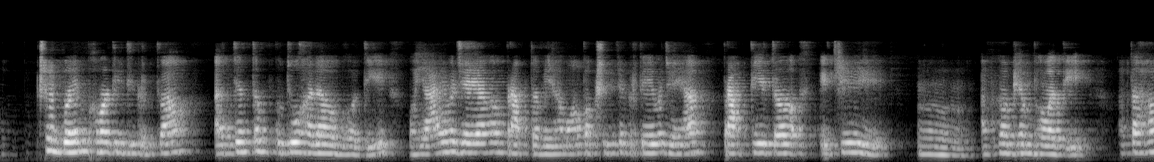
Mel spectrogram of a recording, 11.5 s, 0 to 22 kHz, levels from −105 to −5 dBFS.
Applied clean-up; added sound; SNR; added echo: neural mask model DeepFilterNet 3.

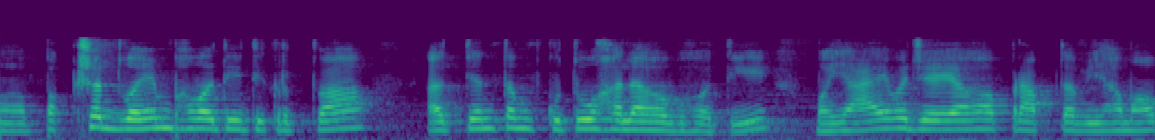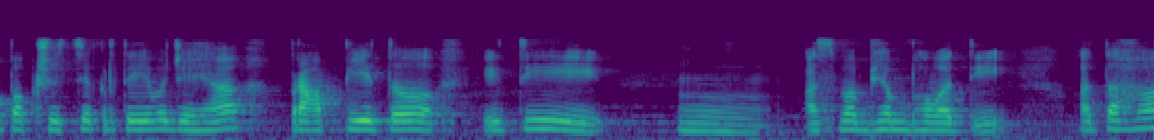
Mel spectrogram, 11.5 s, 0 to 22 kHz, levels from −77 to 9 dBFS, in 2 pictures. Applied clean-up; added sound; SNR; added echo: none; none; none; none.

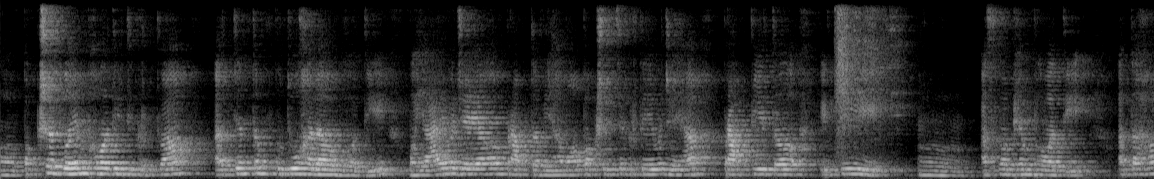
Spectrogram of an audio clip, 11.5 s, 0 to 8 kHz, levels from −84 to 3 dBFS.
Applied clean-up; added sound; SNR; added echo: neural separator model SepFormer DNS4.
